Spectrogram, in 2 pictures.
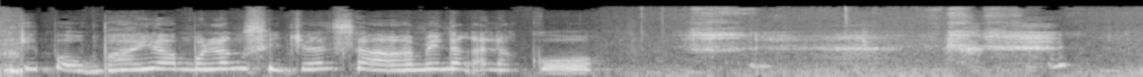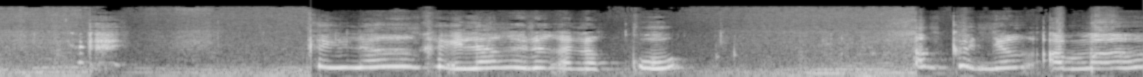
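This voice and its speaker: An actress playing a pleading, heartbroken young single mother in a Filipino radio melodrama, with a Filipino accent and an emotional, drawn-out delivery. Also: very high-pitched, fairly even intonation, a bit bright, slight background noise. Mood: earnest pleading. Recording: radio drama with music underneath.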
